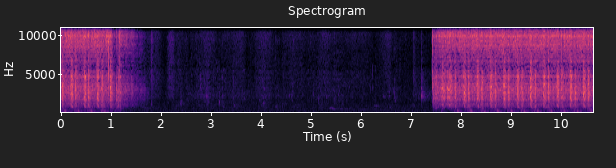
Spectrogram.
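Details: Kawasaki ER5 twin, spark and fuel present, plugs only hand tight: two long bursts of fast, even cranking, about four turns a second, never firing; owner suspects caked spark plugs needing cleaning or replacement, unconfirmed. Crank no start.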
